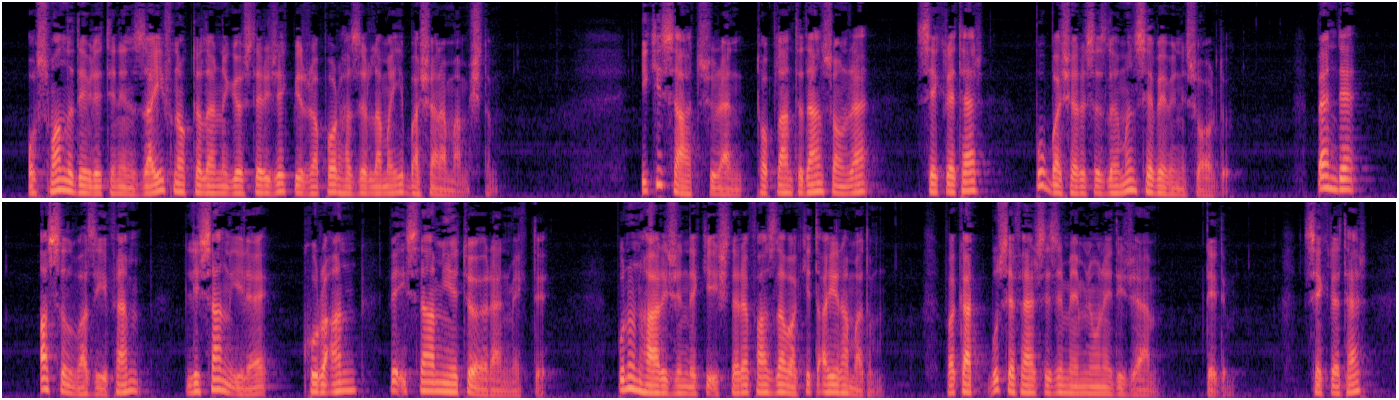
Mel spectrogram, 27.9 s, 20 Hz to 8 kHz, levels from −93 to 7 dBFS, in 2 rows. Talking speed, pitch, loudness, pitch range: 90 wpm, 105 Hz, -20 LUFS, 90-125 Hz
